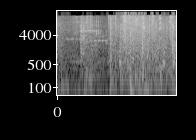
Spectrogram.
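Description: Gunfire in a fast online shooter, Valorant, Overwatch or Sea of Thieves, with sharp shots and a dense burst of clatter over a busy, loud game mix that runs without a pause.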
